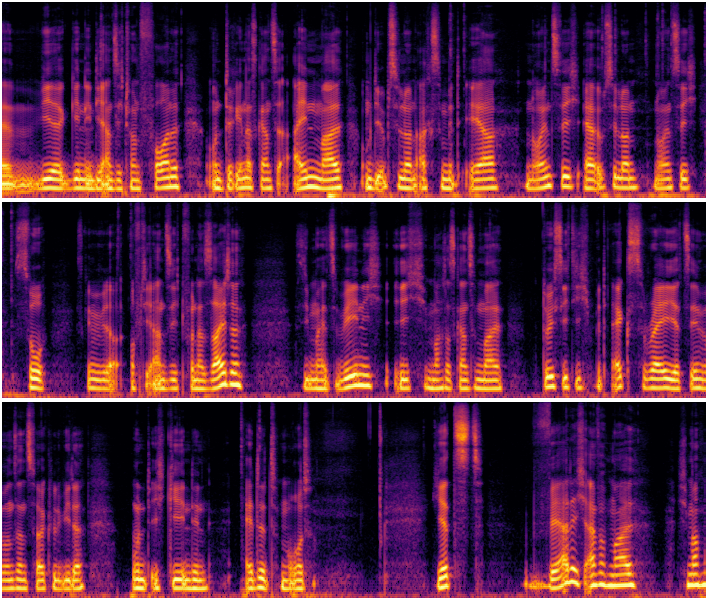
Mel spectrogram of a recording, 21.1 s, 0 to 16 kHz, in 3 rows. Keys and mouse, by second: 1.0 KP_1, 4.5 r, 6.0 y, 6.4 9, 6.5 0, 7.0 Return, 8.2 KP_3, 11.8 click, 16.5 Tab, 18.3 click.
